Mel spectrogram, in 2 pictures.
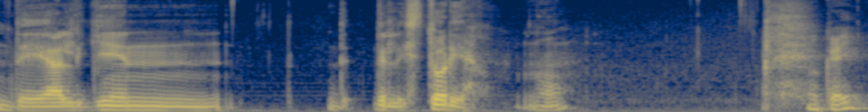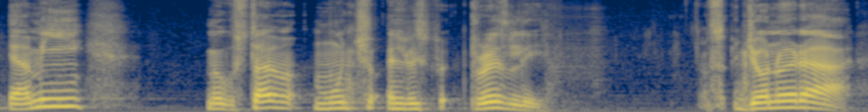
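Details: Stuttering in a Mexican male singer who has stuttered since early childhood and cannot remember speaking without blocking; he reports no stuttering when singing and stuttering less when drunk.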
